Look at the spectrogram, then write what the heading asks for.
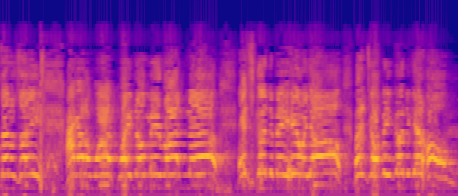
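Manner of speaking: loud, high-pitched preacher's cry; preaching at full force. Acted. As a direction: lift the church with a shouted testimony.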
